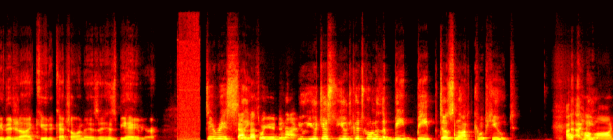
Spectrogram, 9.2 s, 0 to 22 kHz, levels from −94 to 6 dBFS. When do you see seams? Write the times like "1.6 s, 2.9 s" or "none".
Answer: 3.0 s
